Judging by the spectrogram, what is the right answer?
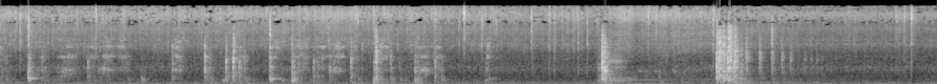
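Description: Chicken pieces sizzling in hot oil in a pan, with a spoon scraping and stirring as the marinade paste is poured in. There are many short clicks and scrapes over a steady hiss, and two louder bursts of hissing a little past halfway, about a second and a half apart.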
